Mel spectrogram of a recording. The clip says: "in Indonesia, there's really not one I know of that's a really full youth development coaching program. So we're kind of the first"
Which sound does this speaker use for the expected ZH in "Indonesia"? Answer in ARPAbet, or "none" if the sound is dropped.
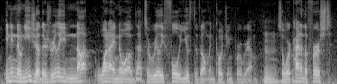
ZH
